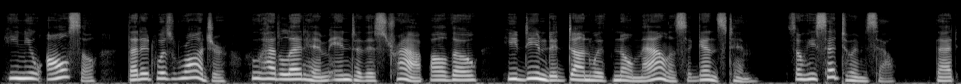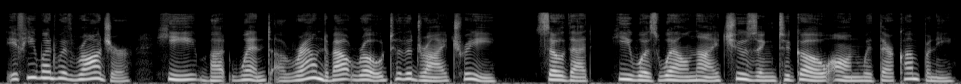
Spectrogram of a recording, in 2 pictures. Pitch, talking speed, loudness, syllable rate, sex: 205 Hz, 180 wpm, -17 LUFS, 4.3 syllables/s, female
